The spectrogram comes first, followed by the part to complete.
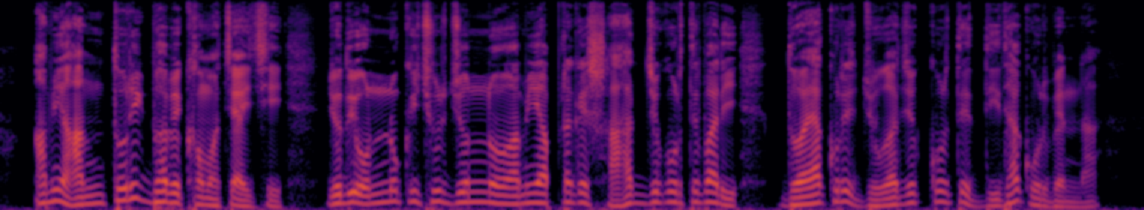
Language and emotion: Bengali, sad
